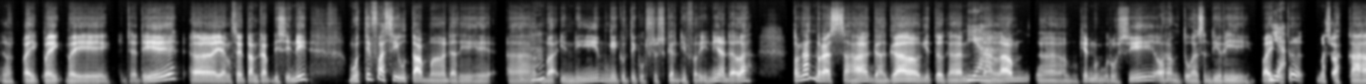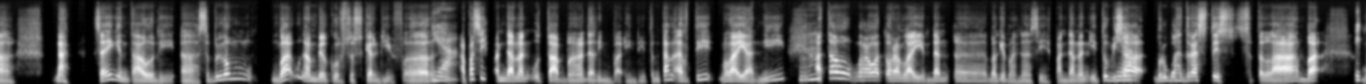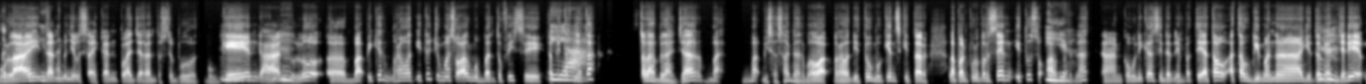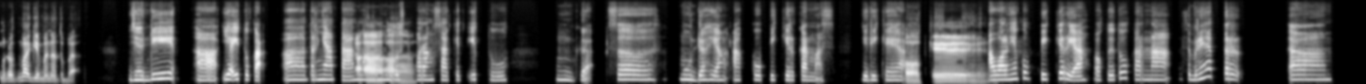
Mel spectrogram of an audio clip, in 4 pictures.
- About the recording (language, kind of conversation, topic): Indonesian, podcast, Pengalaman belajar informal apa yang paling mengubah hidupmu?
- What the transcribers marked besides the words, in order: in English: "caregiver"; in English: "caregiver"; in English: "caregiver"; tapping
